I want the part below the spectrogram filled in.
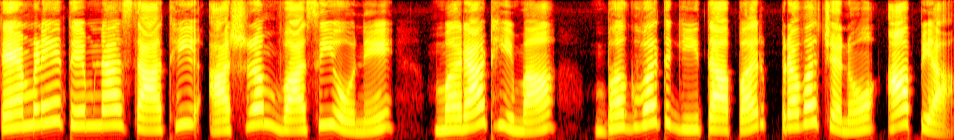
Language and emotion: Gujarati, neutral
